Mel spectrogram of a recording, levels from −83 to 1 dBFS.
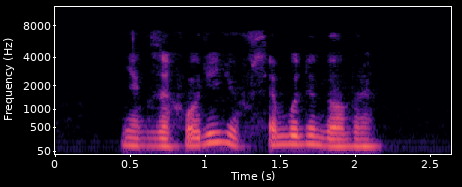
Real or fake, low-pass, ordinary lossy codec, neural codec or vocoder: real; 7.2 kHz; AAC, 48 kbps; none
